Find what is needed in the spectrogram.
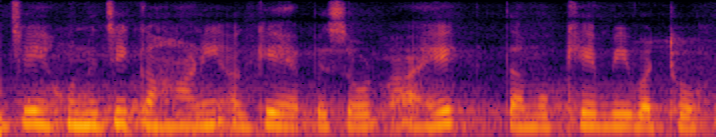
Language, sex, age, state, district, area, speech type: Sindhi, female, 30-45, Delhi, South Delhi, urban, read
